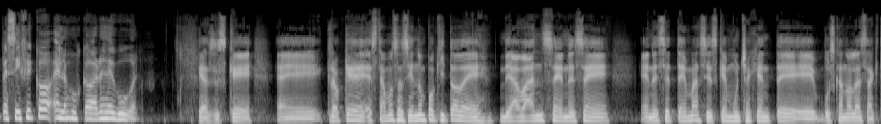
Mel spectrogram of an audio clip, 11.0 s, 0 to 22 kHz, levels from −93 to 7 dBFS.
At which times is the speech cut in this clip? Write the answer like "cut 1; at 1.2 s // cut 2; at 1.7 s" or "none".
cut 1; at 2.5 s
